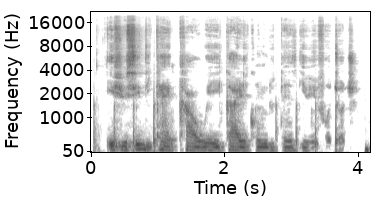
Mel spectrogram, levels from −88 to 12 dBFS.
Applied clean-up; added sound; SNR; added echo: classical method spectral subtraction.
